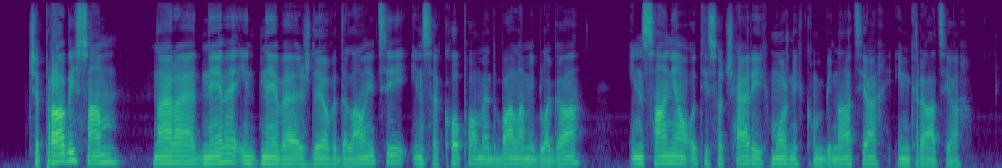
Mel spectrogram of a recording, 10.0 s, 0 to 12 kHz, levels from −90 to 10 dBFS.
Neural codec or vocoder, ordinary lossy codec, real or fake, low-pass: none; none; real; 10.8 kHz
